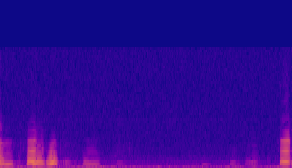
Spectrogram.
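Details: Trumpeter Swans on water at Crex Meadows, Wisconsin, in autumn low-angle light; a burst of brassy, nasal honks from more than one bird, softer scattered notes in between, and a final loud honk, with low background hum.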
